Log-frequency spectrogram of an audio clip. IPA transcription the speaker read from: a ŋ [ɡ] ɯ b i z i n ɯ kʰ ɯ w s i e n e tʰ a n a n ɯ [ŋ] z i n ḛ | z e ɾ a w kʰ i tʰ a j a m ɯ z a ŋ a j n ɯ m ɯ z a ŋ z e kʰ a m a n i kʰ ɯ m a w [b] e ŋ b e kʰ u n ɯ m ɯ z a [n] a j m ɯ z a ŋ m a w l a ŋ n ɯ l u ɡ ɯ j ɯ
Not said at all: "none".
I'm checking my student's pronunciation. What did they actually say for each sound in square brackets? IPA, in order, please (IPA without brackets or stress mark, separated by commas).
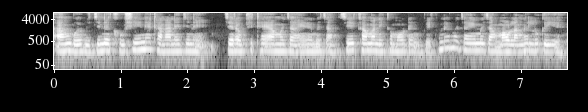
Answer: b, none, d, ŋ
